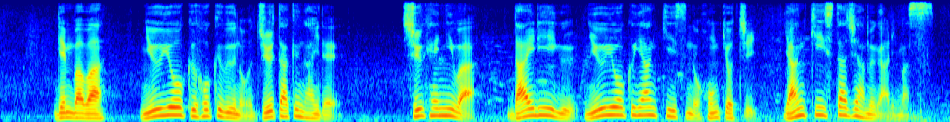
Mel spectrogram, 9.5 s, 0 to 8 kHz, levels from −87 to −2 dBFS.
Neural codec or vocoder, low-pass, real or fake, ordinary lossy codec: none; 7.2 kHz; real; none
